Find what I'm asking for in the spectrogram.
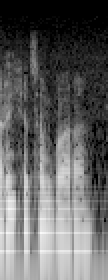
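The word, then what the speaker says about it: Richard Sambora: Herr Richard Zambora. Habe ich das richtig ausgesprochen? – Ja, Richard Zambora.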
